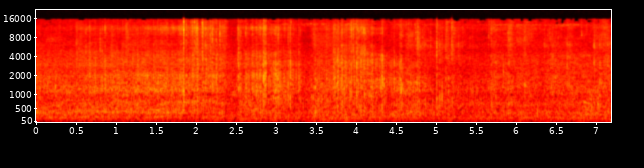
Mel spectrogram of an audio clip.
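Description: Busy city street ambience: a steady wash of traffic and general street noise, with a scatter of small clicks and rattles around the middle.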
